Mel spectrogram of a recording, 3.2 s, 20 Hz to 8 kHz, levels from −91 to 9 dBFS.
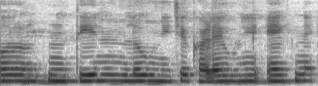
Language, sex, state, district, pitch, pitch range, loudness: Hindi, female, Haryana, Charkhi Dadri, 205 Hz, 200-210 Hz, -15 LUFS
